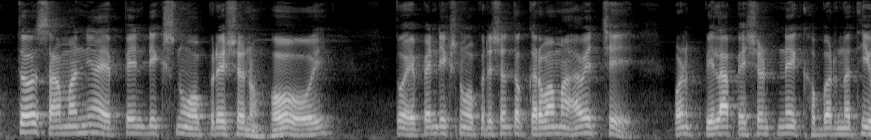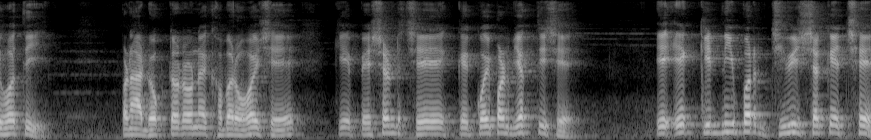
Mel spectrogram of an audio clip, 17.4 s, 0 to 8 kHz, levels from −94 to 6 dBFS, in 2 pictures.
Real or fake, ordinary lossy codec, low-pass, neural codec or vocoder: real; none; none; none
